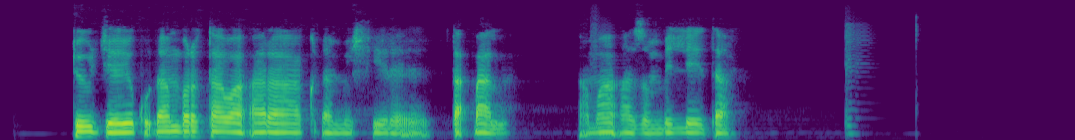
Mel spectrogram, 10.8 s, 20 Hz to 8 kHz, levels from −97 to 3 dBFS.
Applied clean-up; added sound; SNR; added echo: neural mask model DeepFilterNet 3.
